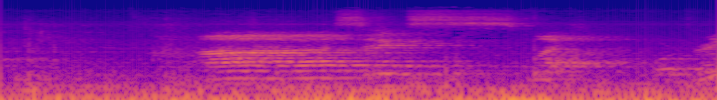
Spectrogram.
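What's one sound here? A young man calls out loudly.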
